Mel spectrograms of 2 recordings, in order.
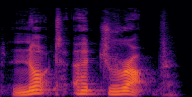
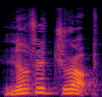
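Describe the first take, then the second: First: "not a drop." drawn out slowly, each word weighted; slow firm repeat. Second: Said in the usual way. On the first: A narrator's reading. Agent Carol refusing drunk Kurt a drink, slow and firm.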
